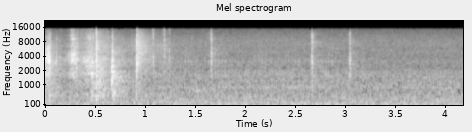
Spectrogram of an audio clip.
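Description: Paper sticker sheets and stickers handled by hand: a quick flurry of crackles and small clicks in the first second, then a few light ticks.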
